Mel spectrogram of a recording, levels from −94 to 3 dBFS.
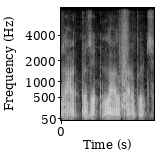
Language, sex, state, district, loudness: Maithili, male, Bihar, Supaul, -21 LUFS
